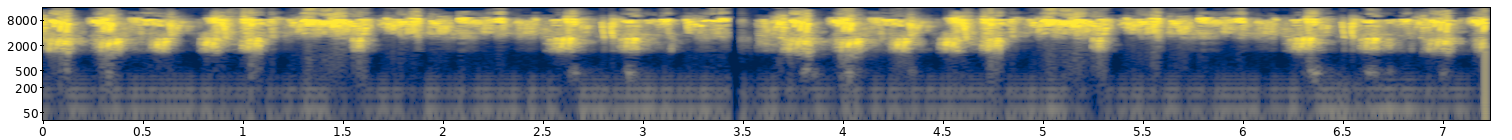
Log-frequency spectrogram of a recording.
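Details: Black-throated tits (Aegithalos concinnus) keep up a dense, high-pitched chatter of thin buzzy notes and dry rattling churrs, several birds calling over one another almost without pause.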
